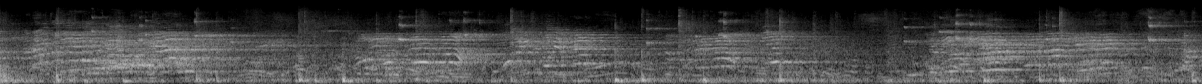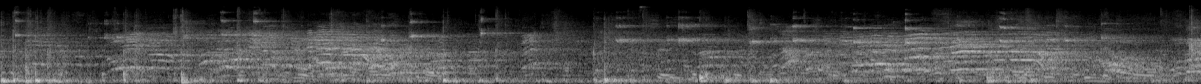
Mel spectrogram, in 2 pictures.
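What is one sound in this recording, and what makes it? Plastic sticks clack against a ball and each other.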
